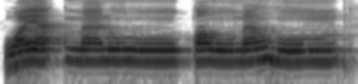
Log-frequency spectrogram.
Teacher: وَيَأْ میں جھٹکا دیں گے، نو میں واو مدہ ہے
